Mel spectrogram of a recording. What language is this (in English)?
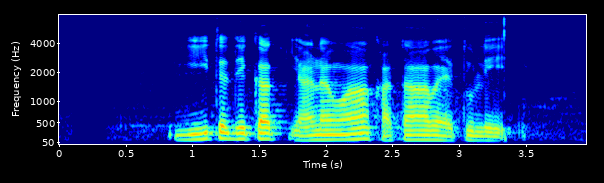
Sinhala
